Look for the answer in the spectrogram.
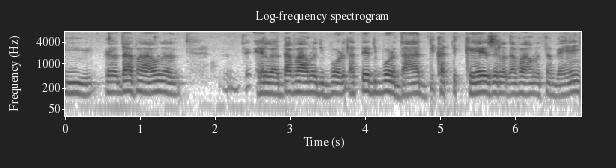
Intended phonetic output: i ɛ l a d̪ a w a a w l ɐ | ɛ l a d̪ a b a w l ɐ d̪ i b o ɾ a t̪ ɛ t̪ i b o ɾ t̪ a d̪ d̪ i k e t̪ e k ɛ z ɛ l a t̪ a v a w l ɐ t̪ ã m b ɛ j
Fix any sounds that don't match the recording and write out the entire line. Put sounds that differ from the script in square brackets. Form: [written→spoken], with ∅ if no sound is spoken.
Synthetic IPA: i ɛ l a d̪ a [w→v] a a w l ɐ | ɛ l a d̪ a [b→v] a w l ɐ d̪ i b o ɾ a t̪ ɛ [t̪→d̪] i b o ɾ [t̪→d̪] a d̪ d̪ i k [e→a] t̪ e k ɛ z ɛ l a [t̪→d̪] a v a w l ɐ t̪ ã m b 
